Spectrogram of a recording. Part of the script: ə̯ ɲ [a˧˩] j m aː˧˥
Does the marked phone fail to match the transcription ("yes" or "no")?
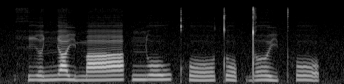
yes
